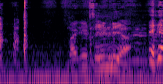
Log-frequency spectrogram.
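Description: Steady low rumble of a car's interior while driving on the road. A person's voice is heard over it from about halfway through.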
